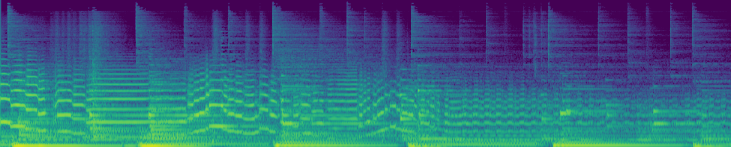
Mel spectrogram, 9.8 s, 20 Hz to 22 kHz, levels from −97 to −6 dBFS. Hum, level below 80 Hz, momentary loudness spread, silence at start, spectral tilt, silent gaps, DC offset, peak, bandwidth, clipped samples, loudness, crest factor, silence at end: none; -24 dBFS; 13 LU; 0 s; -7 dB/octave; none; under 0.1%; -4 dBFS; 12.5 kHz; under 0.1%; -24 LUFS; 18 dB; 0 s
